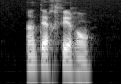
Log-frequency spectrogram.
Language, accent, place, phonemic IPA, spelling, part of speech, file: French, France, Lyon, /ɛ̃.tɛʁ.fe.ʁɑ̃/, interférent, adjective, LL-Q150 (fra)-interférent.wav
- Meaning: interfering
